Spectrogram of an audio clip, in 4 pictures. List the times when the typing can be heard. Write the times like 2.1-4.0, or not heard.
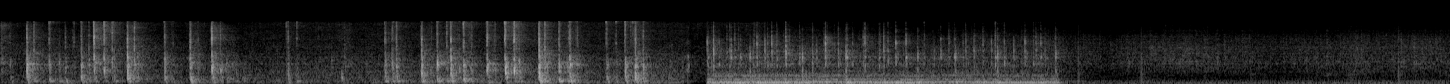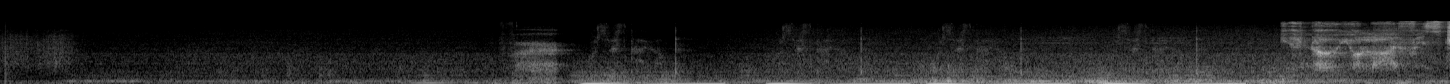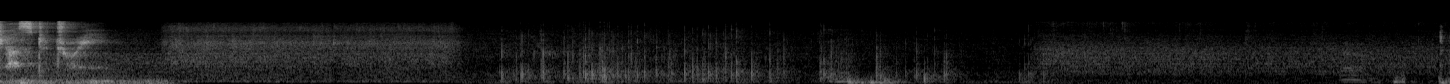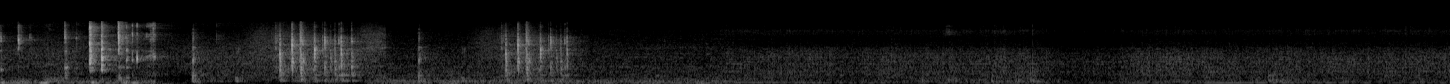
0.0-10.6, 43.0-49.2.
